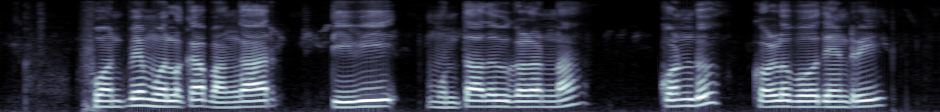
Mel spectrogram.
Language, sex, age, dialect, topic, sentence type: Kannada, male, 18-24, Northeastern, banking, question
